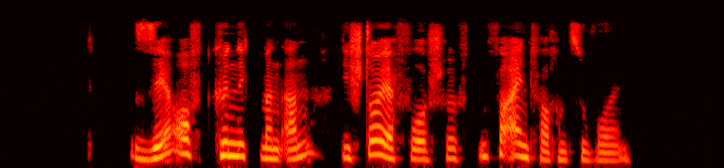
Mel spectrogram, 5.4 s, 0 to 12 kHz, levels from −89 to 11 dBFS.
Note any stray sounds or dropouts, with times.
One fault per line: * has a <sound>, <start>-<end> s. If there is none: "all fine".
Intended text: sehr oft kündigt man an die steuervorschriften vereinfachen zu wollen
all fine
